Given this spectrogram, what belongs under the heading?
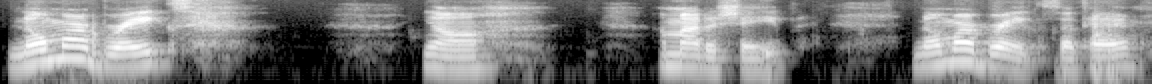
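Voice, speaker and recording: A woman's voice: fairly low pitch, expressive, slow pace, darkish tone. Chatty woman giving a tarot reading. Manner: chatty, addresses viewers as guys and y'all. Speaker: tarot reader. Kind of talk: casual tarot reading to viewers.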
